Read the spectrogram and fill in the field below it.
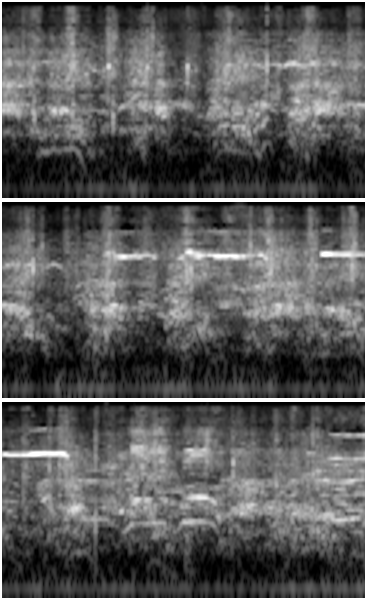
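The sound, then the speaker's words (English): A large crowd at an asylum center in Europe cheers and shouts in a steady, loud roar for the whole stretch, voices overlapping chaotically, with a few sharp high whistles cutting through midway. “Of course they're going to cheer for it.”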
